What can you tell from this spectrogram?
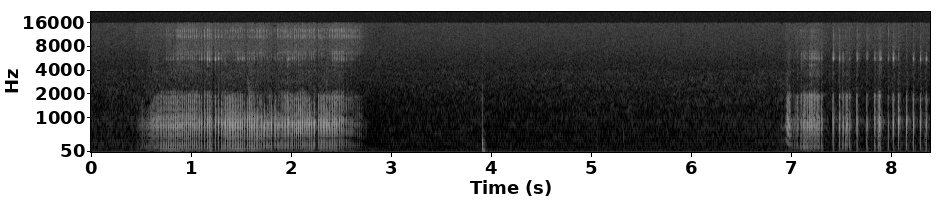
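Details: Small dog, normally a silent sleeper, snoring unusually loudly one morning: two harsh, buzzing snores on breaths, the second breaking into a rapid flutter, with quiet between; snoring.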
